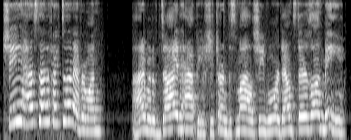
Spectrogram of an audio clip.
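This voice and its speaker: A woman's voice: a little high, a little slow, pushed and bright. A woman voicing an admiring, wistful innkeeper's son in a fantasy storybook reading. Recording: voice distant from the mic.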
